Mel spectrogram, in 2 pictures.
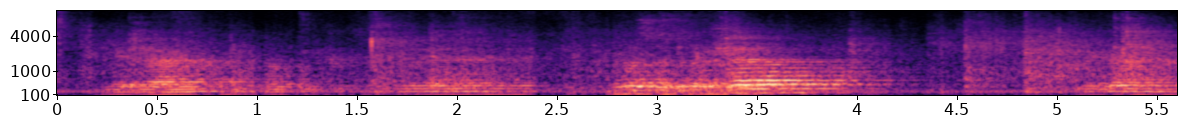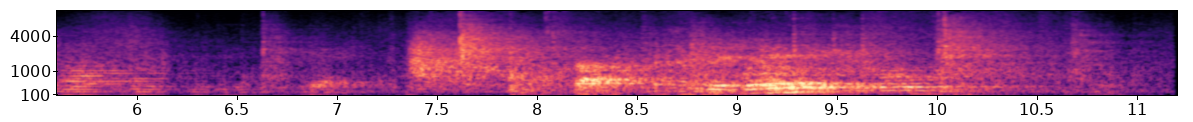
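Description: A man speaks with animation in a large echoing hall.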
